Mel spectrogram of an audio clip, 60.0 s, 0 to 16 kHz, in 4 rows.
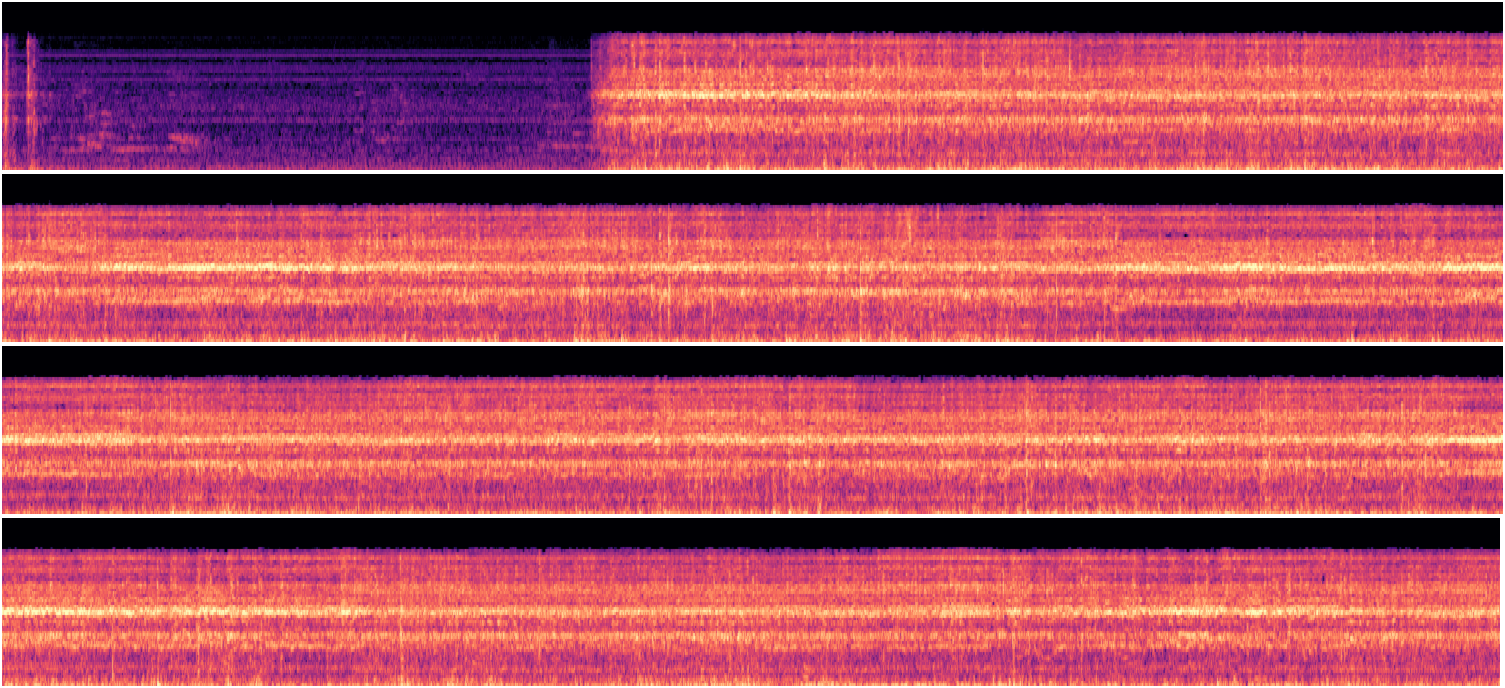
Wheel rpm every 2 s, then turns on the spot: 0, 0, 20, 110, 120, 110, 110, 120, 110, 120, 120, 120, 110, 110, 110, 120, 120, 110, 110, 110, 110, 110, 110, 110, 110, 110, 110, 120, 110, 120.
none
